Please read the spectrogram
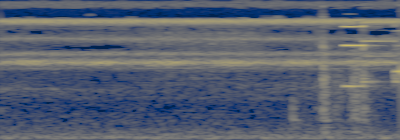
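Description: Control panel of a GE front-load washer/condenser dryer combo giving a few short, faint electronic beeps with light button clicks near the end, as its buttons are pressed to set the dry cycle.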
